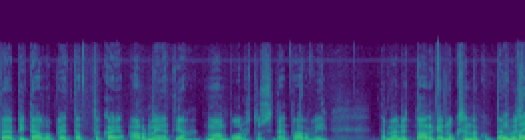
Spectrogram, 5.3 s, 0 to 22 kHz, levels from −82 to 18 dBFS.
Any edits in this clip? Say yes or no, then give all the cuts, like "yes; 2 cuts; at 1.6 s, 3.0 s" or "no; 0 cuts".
no; 0 cuts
